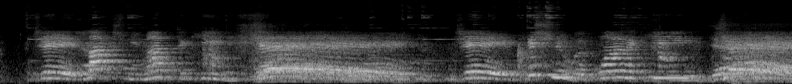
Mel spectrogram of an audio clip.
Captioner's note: foreign Language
